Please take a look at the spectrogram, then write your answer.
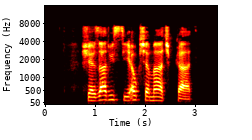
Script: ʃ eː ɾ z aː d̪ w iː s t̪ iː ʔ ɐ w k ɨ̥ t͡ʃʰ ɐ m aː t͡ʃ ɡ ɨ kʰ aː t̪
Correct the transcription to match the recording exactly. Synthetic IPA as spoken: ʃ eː ɾ z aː d̪ w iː s t̪ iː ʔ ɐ w k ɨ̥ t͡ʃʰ ɐ m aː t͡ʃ b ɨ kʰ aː t̪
